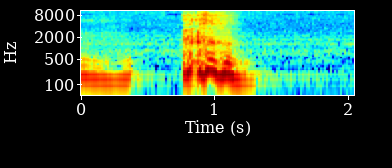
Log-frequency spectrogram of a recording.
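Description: A man's voice: a held hum-like vocal sound that ends just after the start, then one short, loud throat-clearing about a second in.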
